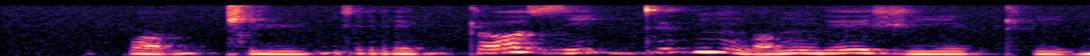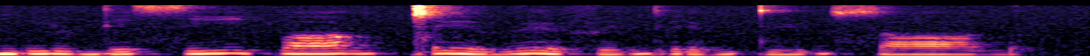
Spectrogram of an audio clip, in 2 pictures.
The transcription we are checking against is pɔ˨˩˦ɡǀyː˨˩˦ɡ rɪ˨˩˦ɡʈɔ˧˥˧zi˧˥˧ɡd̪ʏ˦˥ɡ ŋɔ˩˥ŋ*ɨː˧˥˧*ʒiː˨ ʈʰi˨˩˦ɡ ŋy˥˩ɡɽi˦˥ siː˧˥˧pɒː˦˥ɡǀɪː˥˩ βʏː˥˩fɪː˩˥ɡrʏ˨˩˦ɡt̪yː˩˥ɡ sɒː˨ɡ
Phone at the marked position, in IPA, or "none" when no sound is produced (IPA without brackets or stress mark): ɪː˧˥˧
